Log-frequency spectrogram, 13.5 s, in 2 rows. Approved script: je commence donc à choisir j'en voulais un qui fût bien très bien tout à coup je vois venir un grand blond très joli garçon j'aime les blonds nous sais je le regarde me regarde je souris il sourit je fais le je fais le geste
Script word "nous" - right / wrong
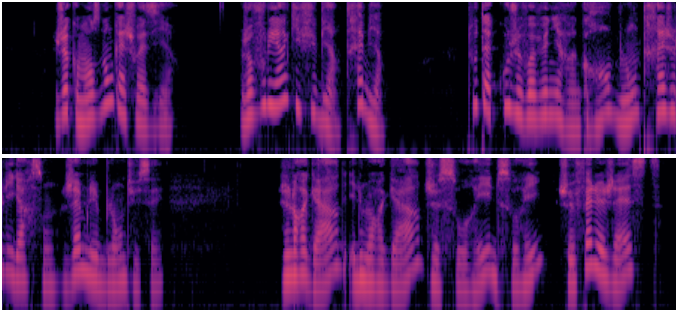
wrong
